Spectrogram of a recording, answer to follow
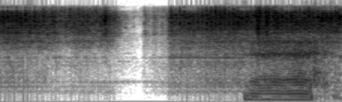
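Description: A turning tool cutting a spinning wood spindle blank on a lathe: a steady, high hissing rattle of the tool on the wood. The whole sound drops out for a moment in the middle.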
